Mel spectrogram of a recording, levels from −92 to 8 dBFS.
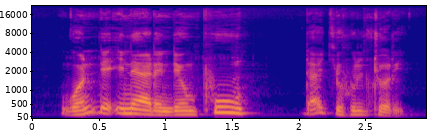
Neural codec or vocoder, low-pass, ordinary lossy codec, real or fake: none; none; none; real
